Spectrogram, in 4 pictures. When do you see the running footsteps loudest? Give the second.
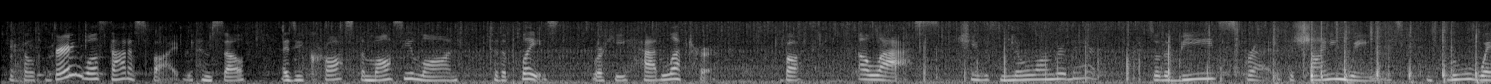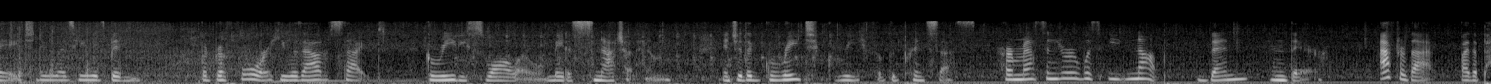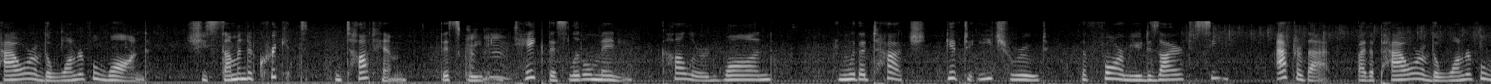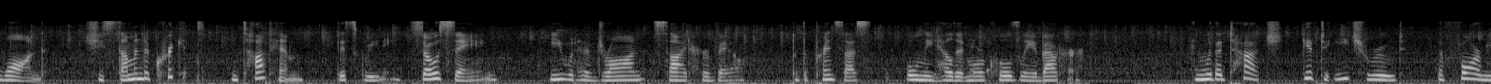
13 s.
